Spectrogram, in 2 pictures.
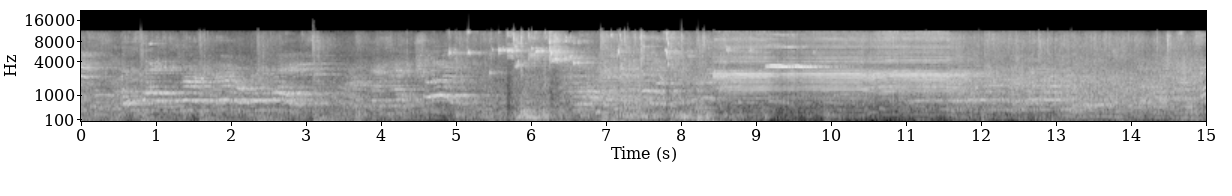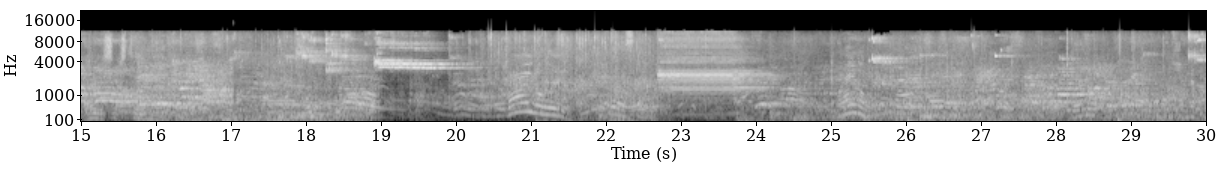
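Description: Basketball dribbling and bouncing on a hardwood gym floor amid crowd voices, with a scoreboard buzzer sounding for a few seconds about a third of the way in.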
